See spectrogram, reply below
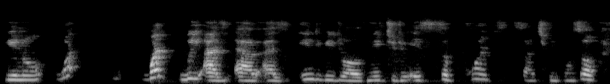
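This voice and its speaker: Husky-voiced Nigerian woman hosting radio. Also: medium pitch, moderate pace, poor audio. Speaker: radio host. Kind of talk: casual talk-show chat. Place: radio studio.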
